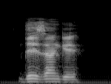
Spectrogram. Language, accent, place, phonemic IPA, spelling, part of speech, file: French, France, Lyon, /de.zɛ̃.ɡe/, dézinguer, verb, LL-Q150 (fra)-dézinguer.wav
- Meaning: 1. to dezinc, to remove a previously-applied zinc coating from a surface 2. to supplant (remove forcibly) 3. to demolish (an argument) 4. to kill, gun down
